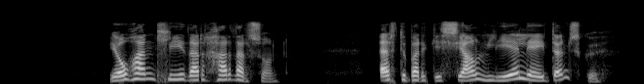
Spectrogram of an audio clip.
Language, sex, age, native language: Icelandic, female, 50-59, Icelandic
